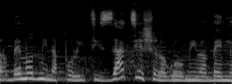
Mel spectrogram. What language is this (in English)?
Hebrew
